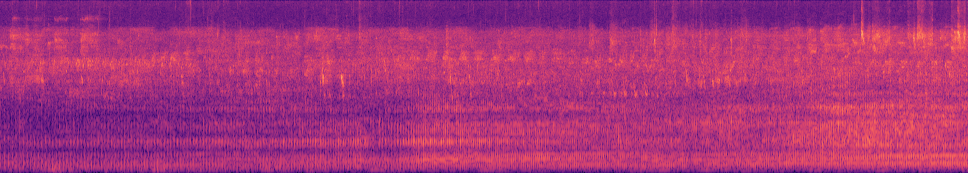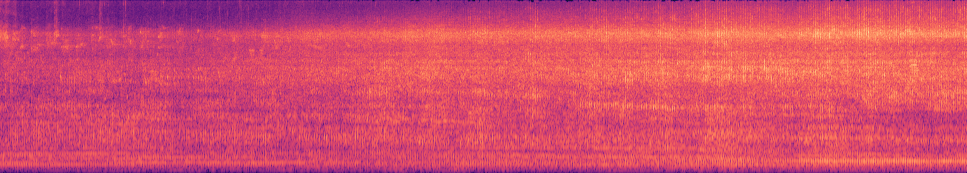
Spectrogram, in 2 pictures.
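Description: Racing ketinting (longtail boat) engine running flat out at a steady high speed, growing steadily louder as the boat speeds closer across the water.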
